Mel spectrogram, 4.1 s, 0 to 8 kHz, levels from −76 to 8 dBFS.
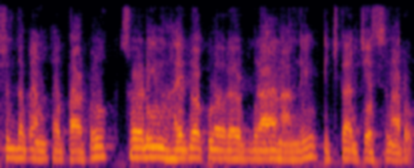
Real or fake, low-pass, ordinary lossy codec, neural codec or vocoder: fake; 7.2 kHz; none; codec, 24 kHz, 3 kbps, HILCodec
